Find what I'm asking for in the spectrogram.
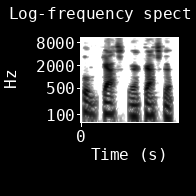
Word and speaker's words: Gattaca: Gattaca? Gattaca? Is that correct? – Gattaca, yeah.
